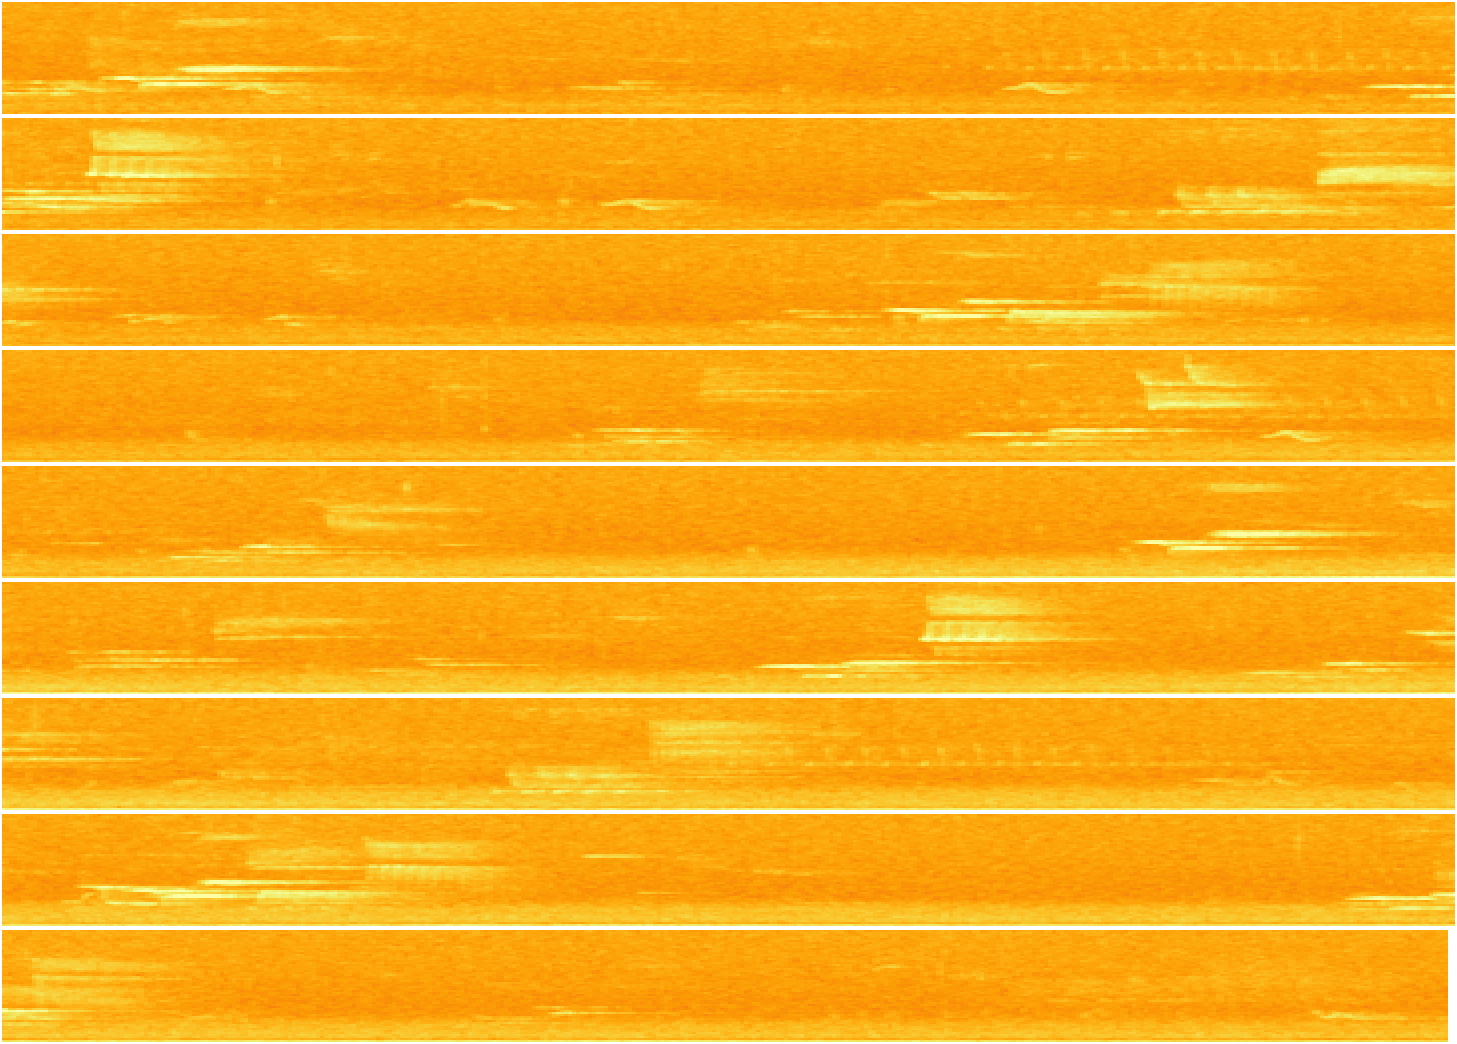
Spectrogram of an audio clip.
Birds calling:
American Robin (Turdus migratorius), Wood Thrush (Hylocichla mustelina), unidentified bird

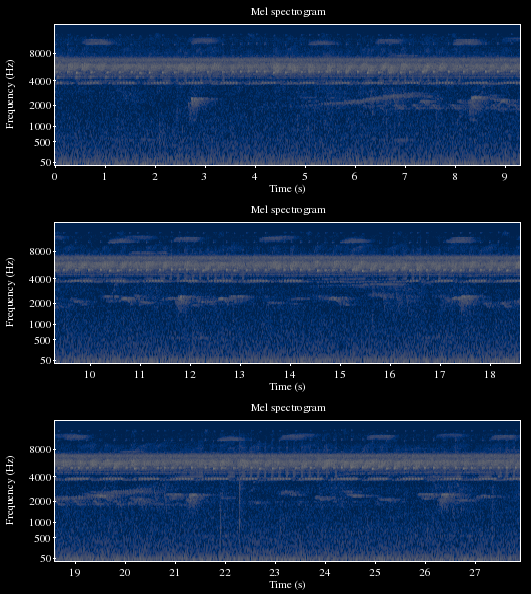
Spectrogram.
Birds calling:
Spot-winged Antshrike (Pygiptila stellaris), Buff-breasted Wren (Cantorchilus leucotis), Black-faced Antthrush (Formicarius analis), Striped Woodcreeper (Xiphorhynchus obsoletus), Hauxwell's Thrush (Turdus hauxwelli), Goeldi's Antbird (Akletos goeldii)

